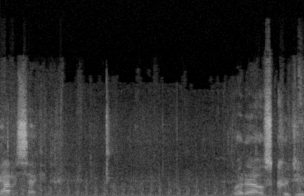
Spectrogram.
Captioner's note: helicopter flying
